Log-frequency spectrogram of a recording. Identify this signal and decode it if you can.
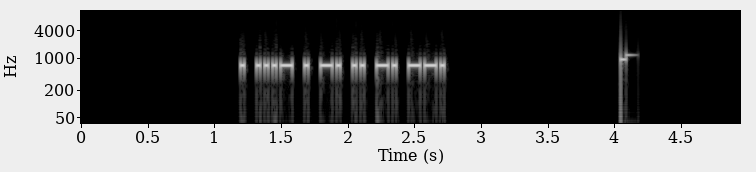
Morse code, heard as a keyed tone, about 40 wpm, 700 Hz. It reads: EVENING
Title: Seven Letter Words - 40wpm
